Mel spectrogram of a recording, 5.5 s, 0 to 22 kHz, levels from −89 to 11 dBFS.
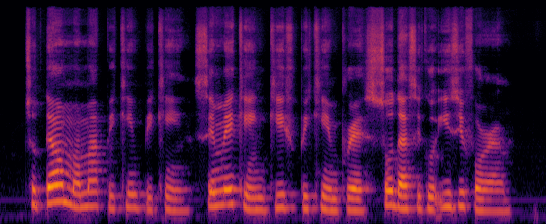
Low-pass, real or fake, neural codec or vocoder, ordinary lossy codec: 19.8 kHz; fake; autoencoder, 48 kHz, 128 numbers a frame, DAC-VAE, trained on Japanese speech; none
